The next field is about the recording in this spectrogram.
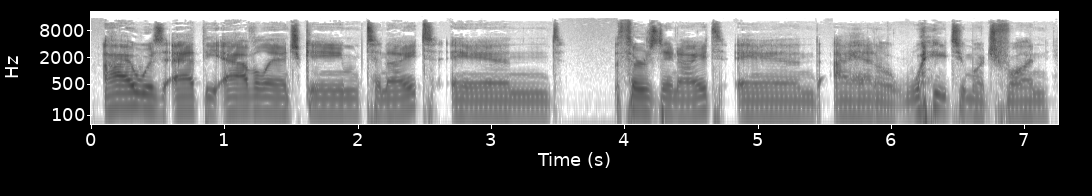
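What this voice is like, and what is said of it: Strained, worn-out speaking voice. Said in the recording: “Please excuse my voice in the introduction here and in the outro ... so now I can't talk”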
